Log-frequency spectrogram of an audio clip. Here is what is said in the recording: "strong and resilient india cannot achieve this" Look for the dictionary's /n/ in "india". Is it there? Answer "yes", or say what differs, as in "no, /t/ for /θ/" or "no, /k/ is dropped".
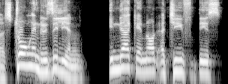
yes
